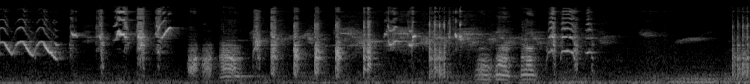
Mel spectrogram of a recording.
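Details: Lively gacor song of a Javan myna, recorded as tutor material for young birds; it opens with looping whistles and then runs into rapid, rhythmic, scratchy chattering, about four notes a second, before fading into soft whistles.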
